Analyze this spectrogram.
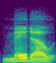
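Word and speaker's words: メイド: The word Meido is in the title is a play on words where the kanji means underworld and is pronounced the same as maid in Japanese pronunciation.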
